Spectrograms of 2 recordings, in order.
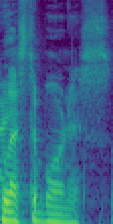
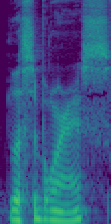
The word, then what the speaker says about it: Lestibournes: Lestibournes. Lester Born Lestibournes, now known as Spook.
